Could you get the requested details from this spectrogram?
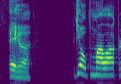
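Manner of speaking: put-on heavy, laid-on country accent. Retelling what his next-door neighbor asked at the lockers, in a thick country accent. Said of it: "with a thick country accent".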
